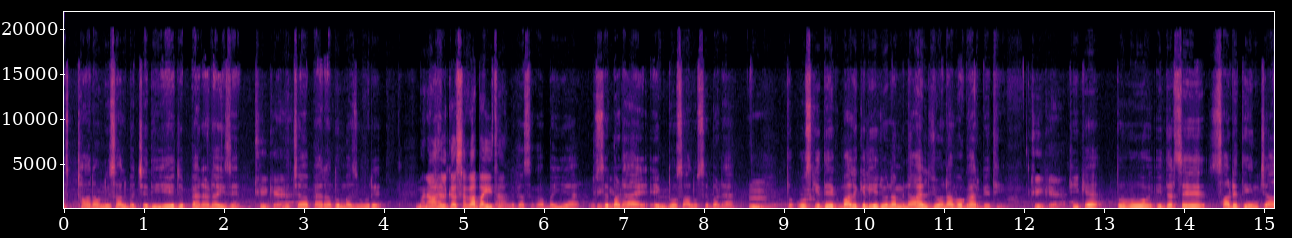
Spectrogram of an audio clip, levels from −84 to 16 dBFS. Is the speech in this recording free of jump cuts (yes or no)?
yes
